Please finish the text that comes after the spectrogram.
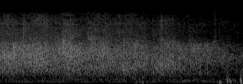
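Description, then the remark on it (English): An audience applauds steadily to celebrate the rescue of a group of boys and their coach, many hands clapping together in a dense, even wash of crackly claps that holds at a fairly constant loudness throughout. “That's a good spot to clap.”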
